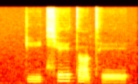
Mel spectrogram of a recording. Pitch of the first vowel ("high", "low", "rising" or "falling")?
low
